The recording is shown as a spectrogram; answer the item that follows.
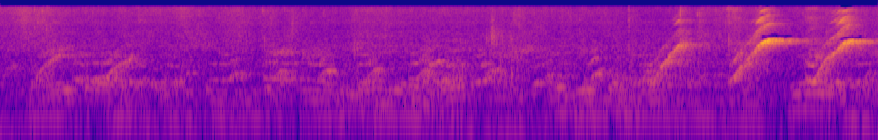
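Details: Guinea pig (Cavia porcellus), squeaking calls.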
